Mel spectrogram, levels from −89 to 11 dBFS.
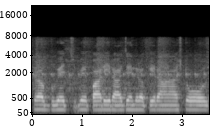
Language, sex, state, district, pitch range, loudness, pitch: Hindi, male, Gujarat, Gandhinagar, 130-135 Hz, -18 LUFS, 135 Hz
